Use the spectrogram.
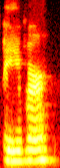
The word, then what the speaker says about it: Belvoir: So the first topic is going to be Belvoir Park Hospital. I don't know if I'm saying it right. You are saying it right. It's spelled Belvoir, Belvoir, but it's pronounced Beaver.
